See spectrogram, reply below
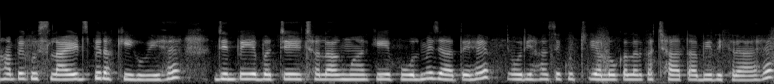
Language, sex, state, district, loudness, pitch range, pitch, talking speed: Hindi, female, Uttar Pradesh, Lalitpur, -16 LUFS, 225-245 Hz, 235 Hz, 240 wpm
